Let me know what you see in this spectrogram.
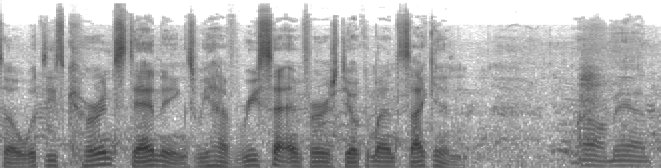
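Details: Adult male speaker; normal voice.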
